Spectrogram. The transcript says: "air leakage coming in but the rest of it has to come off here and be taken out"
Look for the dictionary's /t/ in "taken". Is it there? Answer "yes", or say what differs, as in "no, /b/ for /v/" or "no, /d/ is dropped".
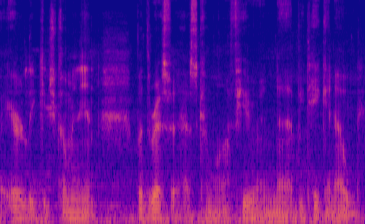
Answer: yes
